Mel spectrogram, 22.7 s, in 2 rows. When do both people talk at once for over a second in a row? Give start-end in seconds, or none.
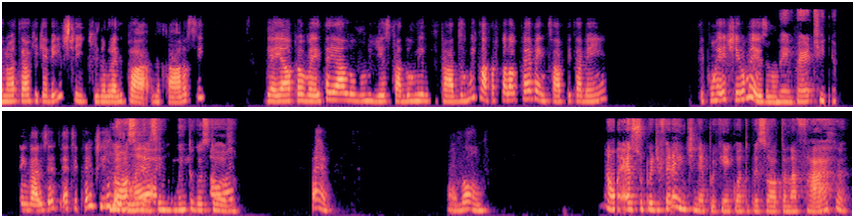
none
